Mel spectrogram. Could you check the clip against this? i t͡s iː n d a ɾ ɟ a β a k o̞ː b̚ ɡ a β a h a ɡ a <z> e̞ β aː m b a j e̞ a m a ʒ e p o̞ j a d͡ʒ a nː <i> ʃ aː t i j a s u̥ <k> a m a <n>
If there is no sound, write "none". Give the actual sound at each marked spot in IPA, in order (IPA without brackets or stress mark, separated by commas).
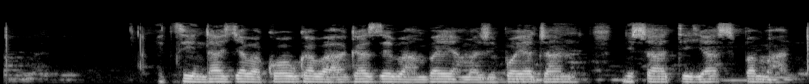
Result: z, i, p, n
